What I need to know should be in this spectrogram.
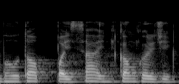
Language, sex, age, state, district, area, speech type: Odia, male, 18-30, Odisha, Kendujhar, urban, spontaneous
